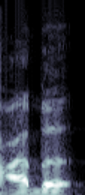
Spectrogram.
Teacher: یہ با کو ہلانا ہے کیونکہ یہ حروف قلقلہ میں سے ہے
